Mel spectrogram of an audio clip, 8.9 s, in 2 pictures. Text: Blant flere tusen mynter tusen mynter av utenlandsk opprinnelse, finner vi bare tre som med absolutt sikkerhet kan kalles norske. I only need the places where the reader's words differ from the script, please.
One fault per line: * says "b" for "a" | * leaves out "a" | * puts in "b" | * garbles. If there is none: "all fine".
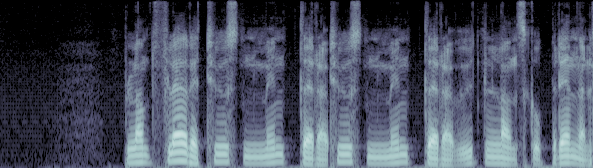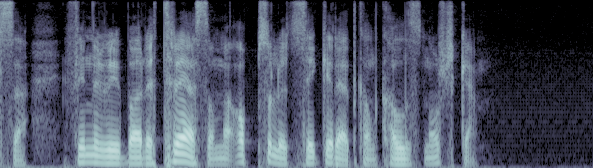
all fine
